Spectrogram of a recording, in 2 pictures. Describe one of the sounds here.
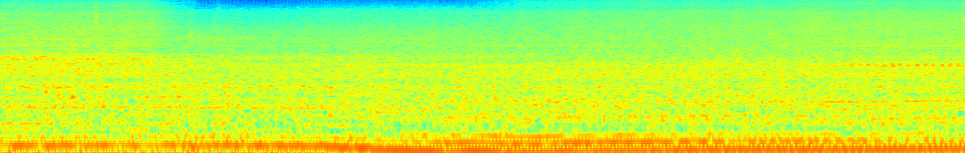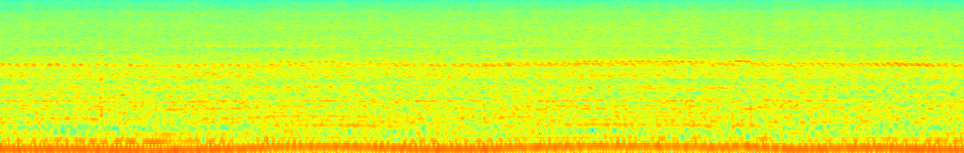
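A nearby off-road vehicle engine drones steadily and loudly.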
